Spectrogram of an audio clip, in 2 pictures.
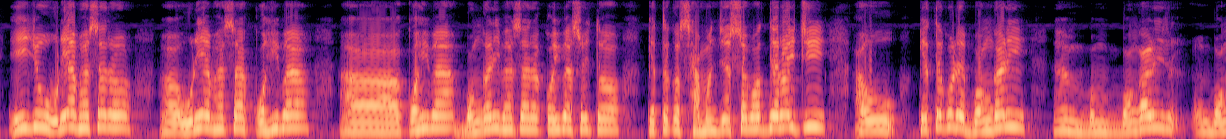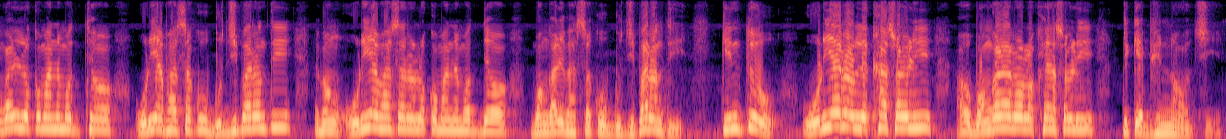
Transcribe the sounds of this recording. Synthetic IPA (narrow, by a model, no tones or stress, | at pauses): eid͡ʒooɽijabʱasaɾɔ | oɽijabʱasakɔɦiba | kɔɦibabɔŋɡaɭibʱasaɾɔkɔɦibasɔɦit̪ɔket̪ekɔsamɔnd͡ʒɔsɔmɔd̪ʱjɔɾɔɦit͡ʃʰiawket̪ekɔɽebɔŋɡaɭi | ɔŋɡaɭibɔŋɡaɭilokɔmanemɔd̪ʱjɔoɽijabʱasakubud͡ʒʱipaɾɔnt̪i | ebɔŋoɽiabʱasaɾɔlokɔmanemɔd̪ʱjɔ | bɔŋɡaɭibʱasakubud͡ʒʱipaɾɔnt̪ḭ | kint̪u | oɽijaɾɔlekʰasɔjɭi | awbɔŋɡaɭaɾɔlɔkʰiasɔjɭi | ʈikebʱinːɔ̰ːt͡ʃʰḭ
